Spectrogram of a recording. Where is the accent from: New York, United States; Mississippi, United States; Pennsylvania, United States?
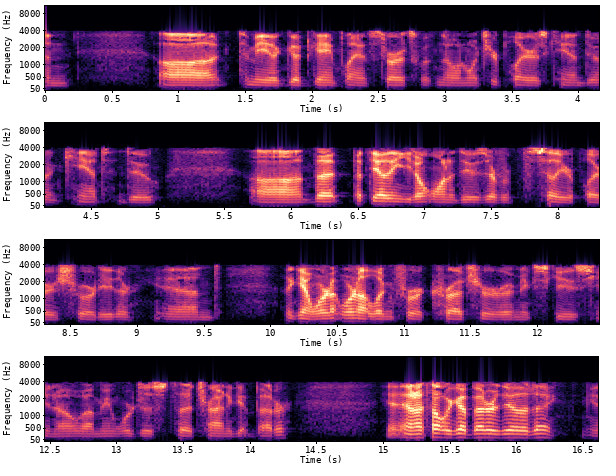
Pennsylvania, United States; Pittsburgh; And growing up in Pittsburgh, you know, it feels very similar to what the Steelers have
